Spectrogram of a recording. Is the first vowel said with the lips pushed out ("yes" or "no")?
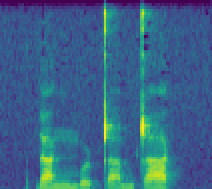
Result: no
